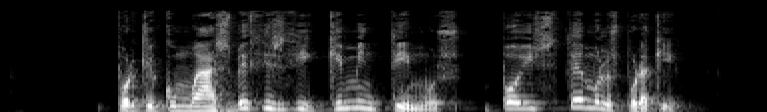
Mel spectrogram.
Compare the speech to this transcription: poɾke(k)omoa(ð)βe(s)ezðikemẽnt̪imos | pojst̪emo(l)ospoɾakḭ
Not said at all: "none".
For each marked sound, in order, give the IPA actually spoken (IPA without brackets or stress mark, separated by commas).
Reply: k, z, θ, l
